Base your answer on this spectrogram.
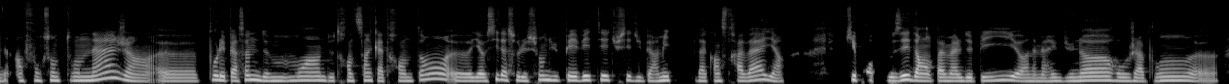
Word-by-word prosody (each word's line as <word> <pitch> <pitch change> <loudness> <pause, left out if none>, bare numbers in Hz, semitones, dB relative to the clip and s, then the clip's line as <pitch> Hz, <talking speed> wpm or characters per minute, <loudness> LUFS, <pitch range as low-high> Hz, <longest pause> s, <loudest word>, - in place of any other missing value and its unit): en 170 - -3
fonction 180 +1 -3
de - - -2
ton 180 +1 +1
âge, 270 +3 +1
hein, 155 -5 -2
heu, 155 0 -3
pour 210 - +2
les 190 - +4
personnes 190 +4 +2
de 175 - +1
moins 180 +3 +1
de 175 -3 -2
35 175 +2 -4
à 160 - -1
30 165 +4 -5
ans, 245 +1 +1
heu, 165 -1 0
il - - +1
y - - +5
a - - +5
aussi 160 +8 -3
la 210 - +2
solution 180 +3 -1
du 200 -2 +2
PVT, 195 +2 +2
tu 195 - -12
sais, 195 - -1
du 170 -2 -5
permis 170 +3 +1 0.2
vacances-travail, 170 +3 -1 0.7
qui - - 0
est - - -8
proposé 180 +1 +1
dans 170 -5 +3
pas 165 +1 0
mal 160 -1 +1
de 160 - +2
pays 180 +4 0
en 155 0 -2
Amérique 155 +1 -2
du 160 +1 -2
Nord, 185 +1 +3
au 165 - +1
Japon, 175 +4 0
heu, 85 - -5
175 Hz, 225 wpm, -22 LUFS, 165-190 Hz, 0.7 s, y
